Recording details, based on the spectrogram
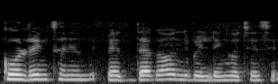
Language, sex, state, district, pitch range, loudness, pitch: Telugu, female, Andhra Pradesh, Sri Satya Sai, 195-225 Hz, -18 LUFS, 210 Hz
